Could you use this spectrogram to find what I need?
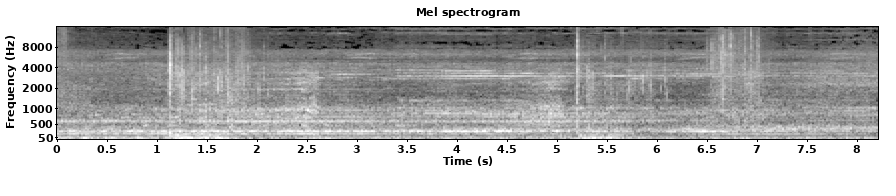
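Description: Boots crunch step by step on hard ground.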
